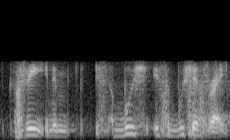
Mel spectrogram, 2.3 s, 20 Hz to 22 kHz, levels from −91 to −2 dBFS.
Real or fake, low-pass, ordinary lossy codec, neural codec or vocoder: fake; 3.6 kHz; none; codec, 16 kHz in and 24 kHz out, 1 kbps, XY-Tokenizer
